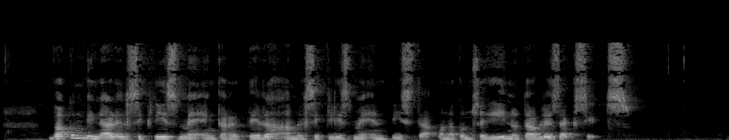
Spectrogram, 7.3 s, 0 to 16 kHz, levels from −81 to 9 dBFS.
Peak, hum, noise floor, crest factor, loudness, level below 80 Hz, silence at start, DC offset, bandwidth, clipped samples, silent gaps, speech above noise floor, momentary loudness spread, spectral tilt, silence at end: -10 dBFS; none; -64 dBFS; 16 dB; -27 LUFS; -64 dBFS; 0.5 s; under 0.1%; 11.5 kHz; under 0.1%; none; 39 dB; 9 LU; -5 dB/octave; 1 s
